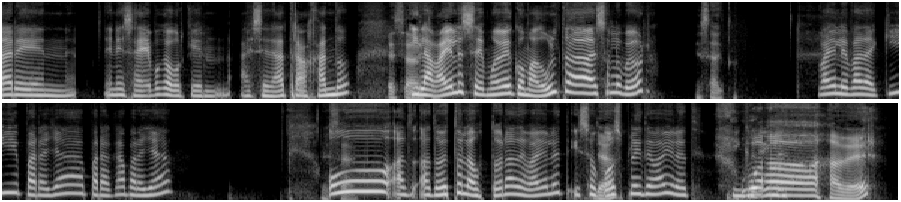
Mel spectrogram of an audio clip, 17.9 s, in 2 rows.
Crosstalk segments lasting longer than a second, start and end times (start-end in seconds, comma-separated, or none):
none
